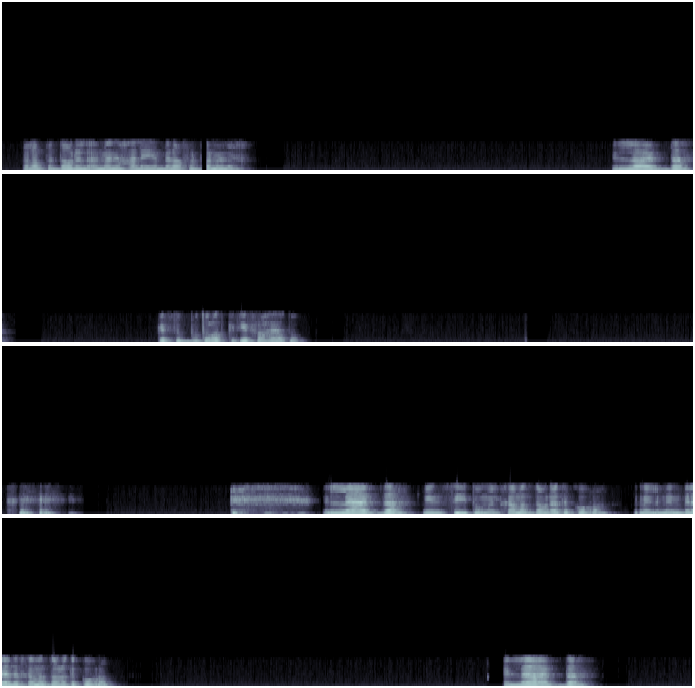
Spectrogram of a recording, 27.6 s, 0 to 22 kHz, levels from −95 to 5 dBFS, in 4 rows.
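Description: At 2.0 s the speech drops out for about 60 ms, a case of packet loss filled with silence. The receiver just played nothing for the missing stretch, which fits three 20 ms packets going astray, so you get an abrupt hole with hard edges in otherwise band-limited G.711 telephone audio.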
